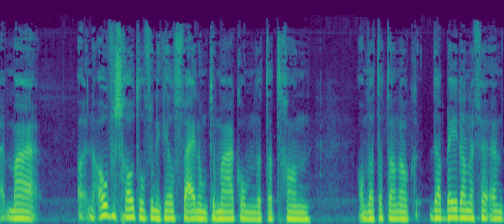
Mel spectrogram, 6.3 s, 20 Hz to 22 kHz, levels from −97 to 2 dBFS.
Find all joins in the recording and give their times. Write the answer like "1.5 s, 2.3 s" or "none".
5.3 s

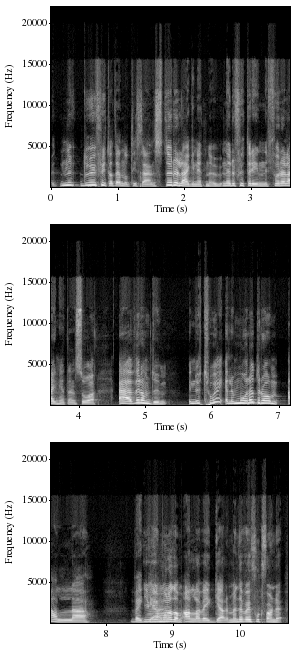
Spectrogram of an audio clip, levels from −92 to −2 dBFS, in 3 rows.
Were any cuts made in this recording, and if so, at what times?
2.6 s

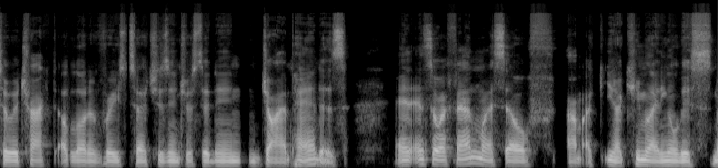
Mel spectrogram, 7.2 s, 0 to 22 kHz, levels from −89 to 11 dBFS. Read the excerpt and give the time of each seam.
none

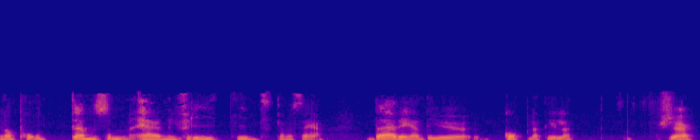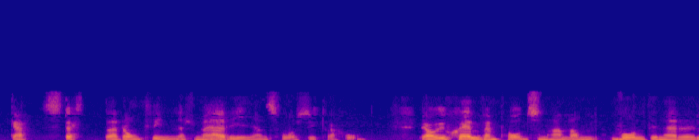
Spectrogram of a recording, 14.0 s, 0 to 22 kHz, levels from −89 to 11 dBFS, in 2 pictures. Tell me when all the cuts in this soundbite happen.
11.0 s, 13.0 s

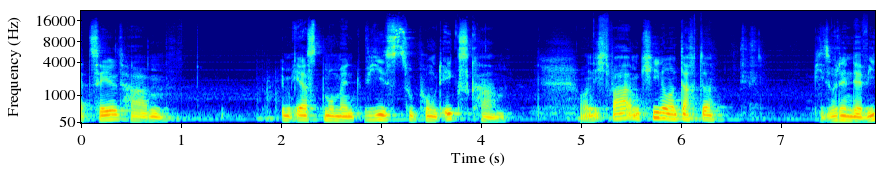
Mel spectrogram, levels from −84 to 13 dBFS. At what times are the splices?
2.8 s, 5.0 s

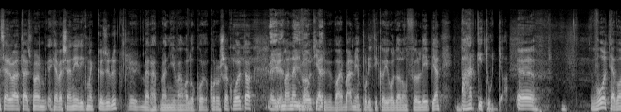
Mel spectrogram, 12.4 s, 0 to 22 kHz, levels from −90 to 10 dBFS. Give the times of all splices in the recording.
6.5 s, 10.2 s

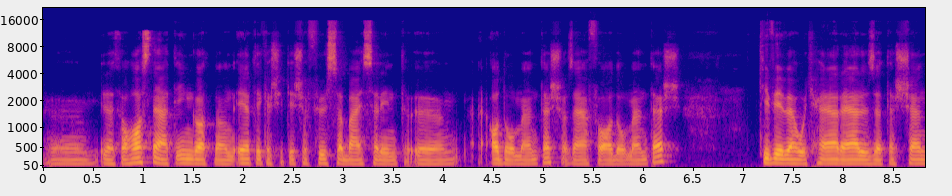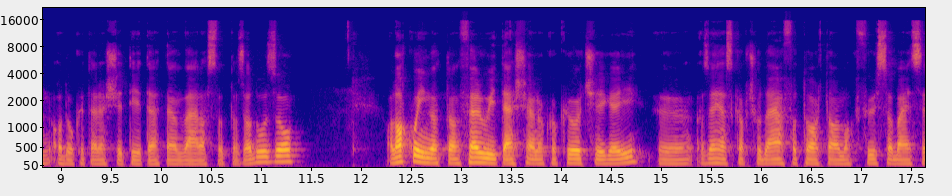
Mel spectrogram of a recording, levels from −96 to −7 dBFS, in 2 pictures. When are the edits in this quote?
none

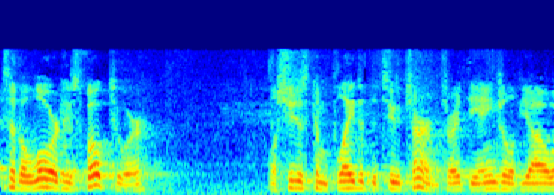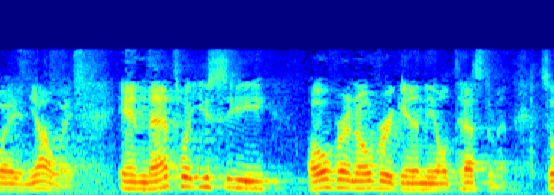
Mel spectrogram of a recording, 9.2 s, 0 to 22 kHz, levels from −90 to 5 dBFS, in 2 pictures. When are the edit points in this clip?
none

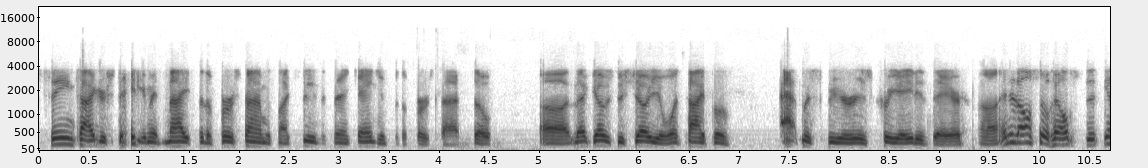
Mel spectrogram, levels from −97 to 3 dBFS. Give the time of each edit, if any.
none

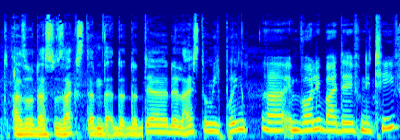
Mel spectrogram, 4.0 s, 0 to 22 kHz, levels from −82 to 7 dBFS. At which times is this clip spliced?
1.4 s, 2.5 s

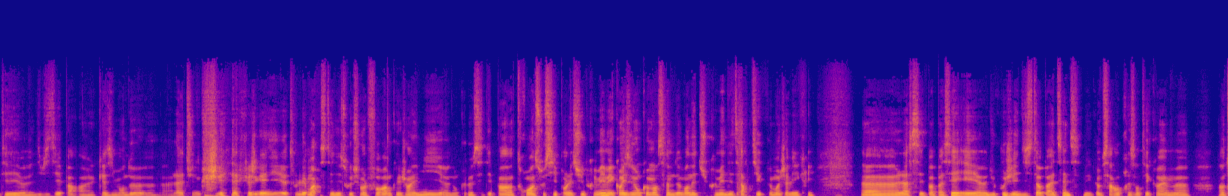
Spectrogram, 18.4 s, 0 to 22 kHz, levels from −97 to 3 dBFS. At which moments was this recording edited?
4.8 s

